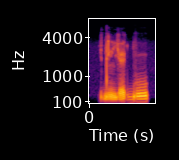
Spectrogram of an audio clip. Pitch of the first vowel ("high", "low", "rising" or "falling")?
low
